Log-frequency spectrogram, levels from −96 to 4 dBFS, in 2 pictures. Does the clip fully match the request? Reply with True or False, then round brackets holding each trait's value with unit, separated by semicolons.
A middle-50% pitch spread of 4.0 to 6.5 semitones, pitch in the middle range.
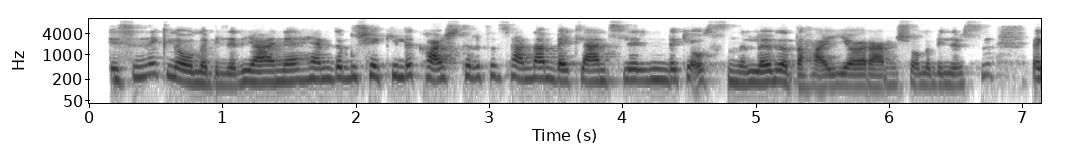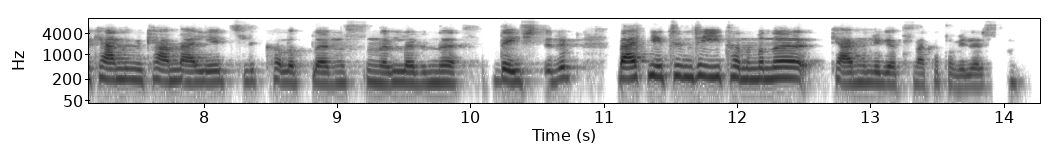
True (5.0 semitones; 180 Hz)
